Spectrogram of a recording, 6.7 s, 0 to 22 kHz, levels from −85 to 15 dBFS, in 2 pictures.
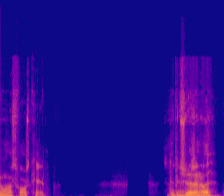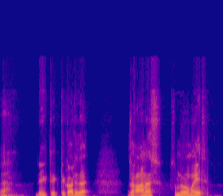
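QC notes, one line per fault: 0.45–1.45 s, repeated stalls (stutter): packets kept reaching the receiver late, so the jitter buffer ran dry 12 times, longest wait 184 ms. Each gap was bridged by stretching the preceding sound, 437 ms in all, nearly half the span, so the speech drags and stutters without losing anything.
1.90–2.24 s, call audio freeze: packets were likely held up in transit and the buffer emptied, so the receiver extended the last sound briefly before fading to near silence for about 300 ms. Speech then resumes where it stopped, a 318 ms gap inserted with nothing lost.
6.01–6.64 s, jitter buffer speed-up: the buffer was holding more audio than its target, so the receiver trimmed short pitch-period slices repeatedly, roughly 50 ms overall. The speech plays about 7% faster at unchanged pitch and sounds slightly hurried.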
